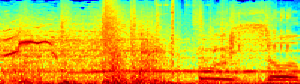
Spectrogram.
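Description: Horror film trailer soundtrack: a steady ominous drone with eerie sound effects, including a short high wavering tone near the start. A voice begins speaking near the end.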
